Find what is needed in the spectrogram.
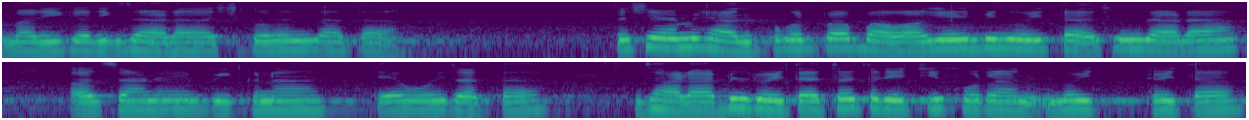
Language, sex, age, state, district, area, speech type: Goan Konkani, female, 45-60, Goa, Quepem, rural, spontaneous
